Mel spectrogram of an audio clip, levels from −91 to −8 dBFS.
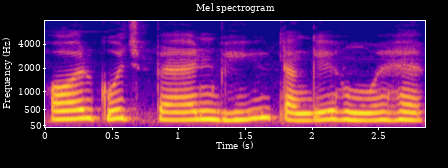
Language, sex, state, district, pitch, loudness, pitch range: Hindi, female, Chhattisgarh, Raipur, 225 Hz, -14 LUFS, 215-240 Hz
